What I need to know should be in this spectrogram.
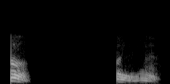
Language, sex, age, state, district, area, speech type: Marathi, male, 18-30, Maharashtra, Raigad, rural, conversation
